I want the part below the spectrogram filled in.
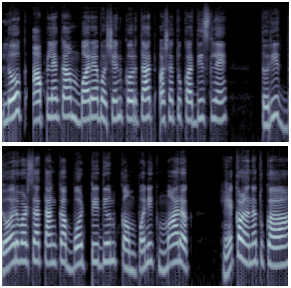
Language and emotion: Goan Konkani, disgusted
